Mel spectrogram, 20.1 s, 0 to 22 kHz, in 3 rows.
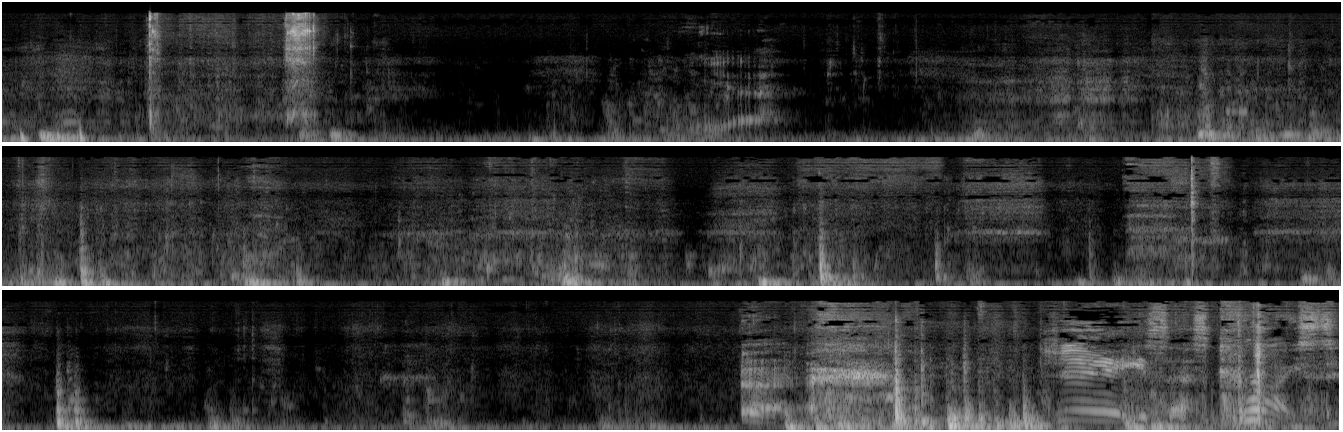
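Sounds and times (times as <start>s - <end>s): fishing reel knocking and rubbing: 0.8s - 1.8s.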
